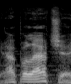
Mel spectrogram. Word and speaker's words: Appalachia: and Appalachia even just to know how to pronounce it properly Appalachia you know I learned so much working on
